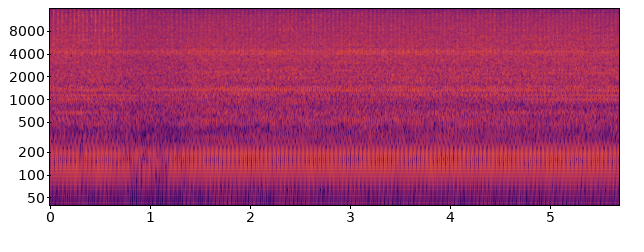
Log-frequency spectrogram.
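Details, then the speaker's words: Snapper SR-Series 10HP Briggs & Stratton single, stored 10 years, running an aftermarket Amazon replacement carburetor: uneven stumbling beat with skipped firings, still missing from the exhaust side, probably lean, and backfiring from the other side. "all right so you see what's happening right it's still it's still missing from the exhaust side and that's probably lean although i don't smell it as lean and then we get it back firing out of this side okay"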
